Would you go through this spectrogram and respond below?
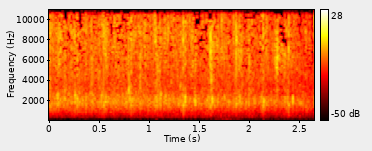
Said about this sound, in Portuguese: Com 19 anos, 18, 19 anos, comecei a namorar esta que é a minha esposa hoje. Salve de palmas pra Varoa.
